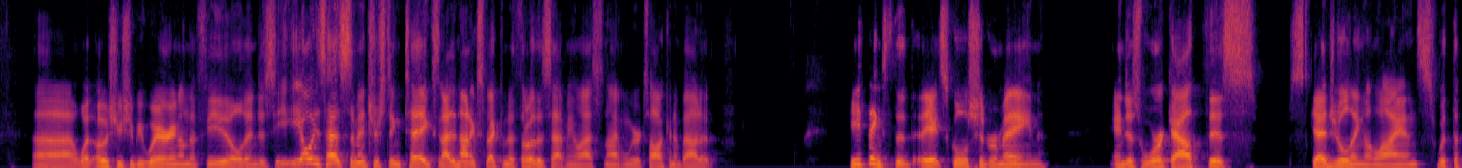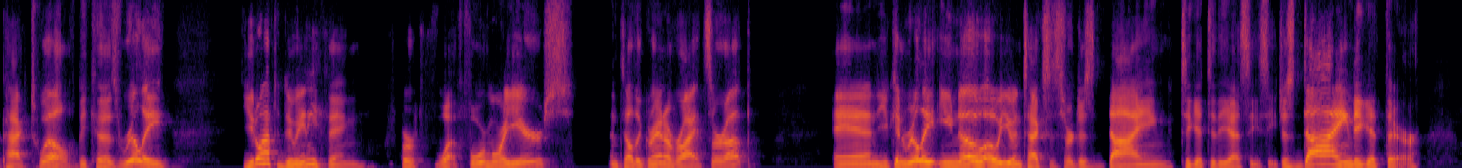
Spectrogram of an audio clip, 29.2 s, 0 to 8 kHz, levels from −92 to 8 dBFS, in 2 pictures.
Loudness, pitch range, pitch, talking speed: -27 LUFS, 120-155 Hz, 135 Hz, 200 wpm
